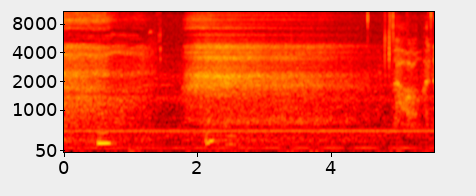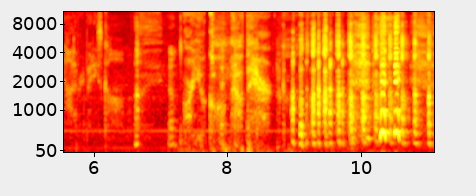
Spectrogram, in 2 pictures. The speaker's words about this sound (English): It's called pranayama, pranayama breathing. So it's it's like the Darth Vader sound.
